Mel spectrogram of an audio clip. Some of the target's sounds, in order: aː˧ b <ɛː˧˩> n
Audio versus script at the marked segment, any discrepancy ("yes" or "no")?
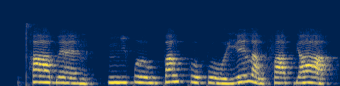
no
